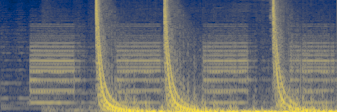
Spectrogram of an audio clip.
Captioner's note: zap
